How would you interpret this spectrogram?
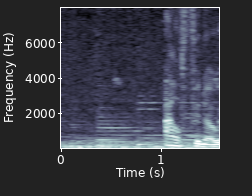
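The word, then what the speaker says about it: Alphinaud: Alphino, if it please you, my lady. And this is my assistant. That's how you pronounce it.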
